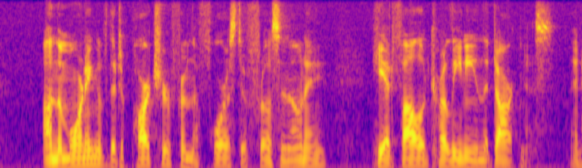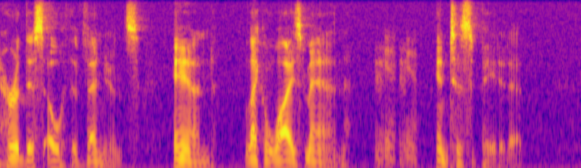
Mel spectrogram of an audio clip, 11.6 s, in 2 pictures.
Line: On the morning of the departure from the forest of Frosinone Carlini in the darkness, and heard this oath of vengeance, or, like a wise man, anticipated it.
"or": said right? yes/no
no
